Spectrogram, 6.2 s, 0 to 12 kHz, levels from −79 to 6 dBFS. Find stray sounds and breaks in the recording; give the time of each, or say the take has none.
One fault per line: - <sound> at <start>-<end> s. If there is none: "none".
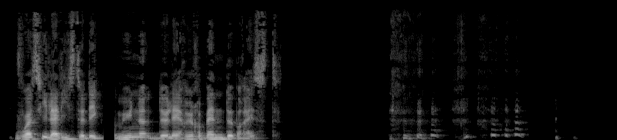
- dropout at 1.0-1.1 s
- laugh at 3.9-5.3 s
